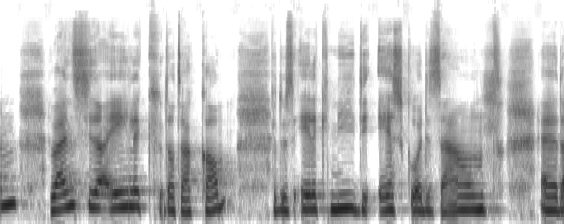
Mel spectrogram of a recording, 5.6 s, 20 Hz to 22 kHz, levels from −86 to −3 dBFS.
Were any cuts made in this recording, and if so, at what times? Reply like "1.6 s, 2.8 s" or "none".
1.6 s, 2.7 s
